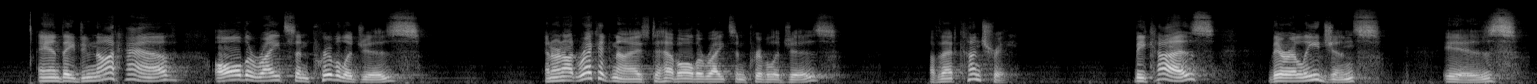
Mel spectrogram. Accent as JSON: {"language": "English", "country": "Canada", "tie": "born there", "said": "You see, I was born in Canada. And in Canada, the Queen was head of state."}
